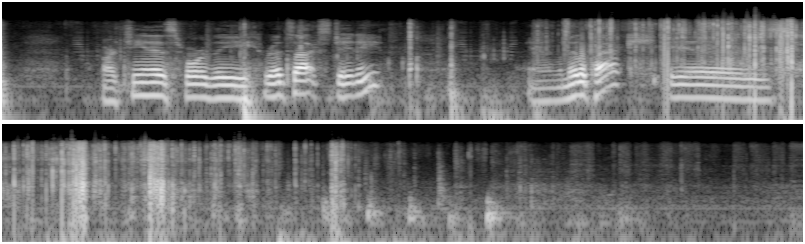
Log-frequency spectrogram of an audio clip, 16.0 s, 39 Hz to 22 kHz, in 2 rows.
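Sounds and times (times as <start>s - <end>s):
cards rustling and clicking: 5.3s - 12.0s
foil wrapper crinkling and tearing: 5.4s - 11.7s.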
